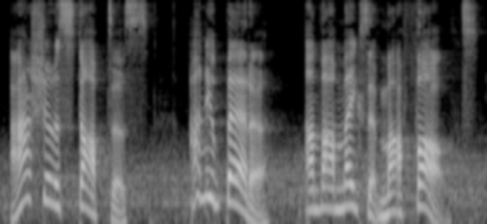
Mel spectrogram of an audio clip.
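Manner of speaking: high, slow breaking voice; crying. A narrator's reading. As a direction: blame himself through tears. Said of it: "My friend was crying now".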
